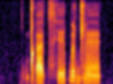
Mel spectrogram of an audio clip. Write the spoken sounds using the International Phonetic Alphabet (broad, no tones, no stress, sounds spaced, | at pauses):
ǃʼ a t͡sʰ e ɓ ə ɖ͡ʐ ɛ̃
